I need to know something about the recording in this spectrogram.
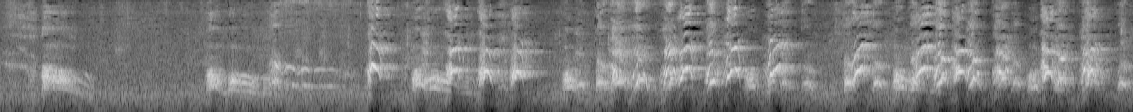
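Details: Neighbour's dogs barking: a few spaced, sharp, harmonic barks, then a quickening run of about two barks a second from four seconds on, over a steady low hum.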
